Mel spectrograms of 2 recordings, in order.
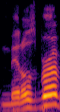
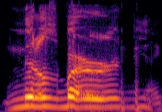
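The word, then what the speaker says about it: Middlesbrough: Middlesborough versus Lester. You said that wrong. Can you please say it right? Middlesber. Thank you.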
